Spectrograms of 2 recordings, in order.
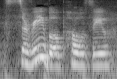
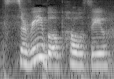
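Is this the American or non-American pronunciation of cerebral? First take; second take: American; American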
